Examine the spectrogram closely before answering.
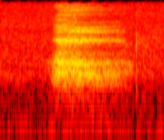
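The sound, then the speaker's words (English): A single sniffle from someone who is sick with a cold: a quick breathy nasal intake that swells and then tapers off over about a second, faint and alone against a quiet background. “Sorry if you could hear me sniffle throughout this.”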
